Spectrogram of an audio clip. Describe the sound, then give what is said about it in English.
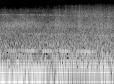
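A loud, steady drone of Japanese propeller warplane engines on a direct course to attack Pearl Harbor: a continuous low throbbing roar with no voices, as if aircraft are passing overhead. “The planes were Japanese, and they were on a direct course to attack Pearl Harbor.”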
